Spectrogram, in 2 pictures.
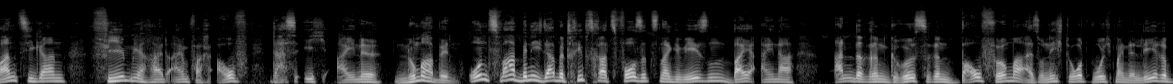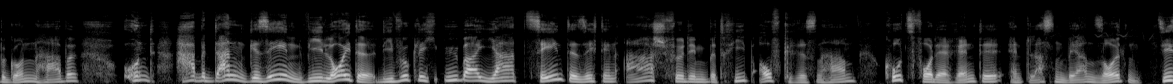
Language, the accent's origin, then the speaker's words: German; Schwedt an der Oder, Brandenburg, Germany; born there; ich bin ja in der DDR geboren, in der schönen Stadt Schwedt an der Oder, heute kaum noch wiederzuerkennen.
